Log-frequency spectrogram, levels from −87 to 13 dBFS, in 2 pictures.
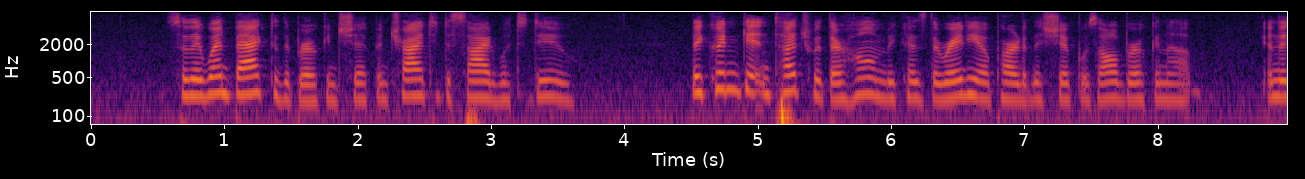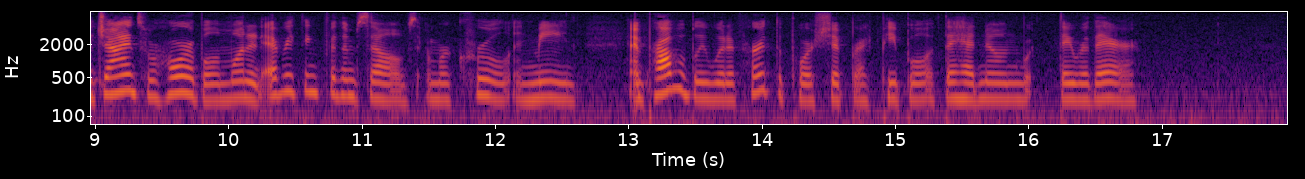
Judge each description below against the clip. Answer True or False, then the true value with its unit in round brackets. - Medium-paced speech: False (220 wpm)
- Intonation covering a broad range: False (3.4 semitones)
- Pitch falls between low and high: False (210 Hz)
